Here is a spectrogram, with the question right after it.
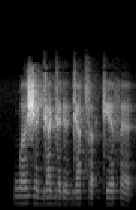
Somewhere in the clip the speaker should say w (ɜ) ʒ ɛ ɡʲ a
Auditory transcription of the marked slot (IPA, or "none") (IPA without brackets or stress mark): ɜ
